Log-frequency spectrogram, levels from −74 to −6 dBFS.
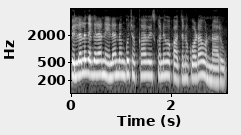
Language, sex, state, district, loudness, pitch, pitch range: Telugu, female, Telangana, Hyderabad, -15 LUFS, 255 Hz, 230-260 Hz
